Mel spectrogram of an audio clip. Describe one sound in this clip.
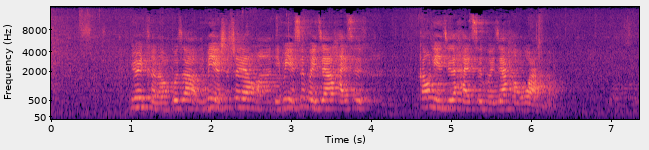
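A young woman speaks into a microphone through loudspeakers in a large hall.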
